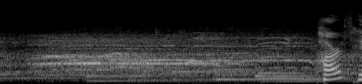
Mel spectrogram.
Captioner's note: audience cheers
